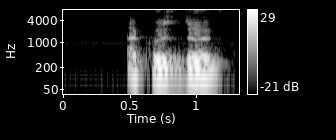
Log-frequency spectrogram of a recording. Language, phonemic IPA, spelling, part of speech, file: French, /a koz də/, à cause de, preposition, Fr-à cause de.ogg
- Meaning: because of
